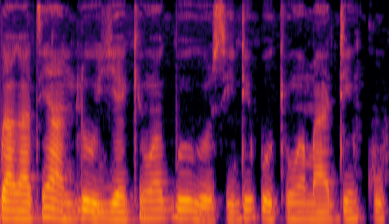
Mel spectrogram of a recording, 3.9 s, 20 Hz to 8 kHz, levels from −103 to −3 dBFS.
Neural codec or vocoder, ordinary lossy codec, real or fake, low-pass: none; none; real; none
